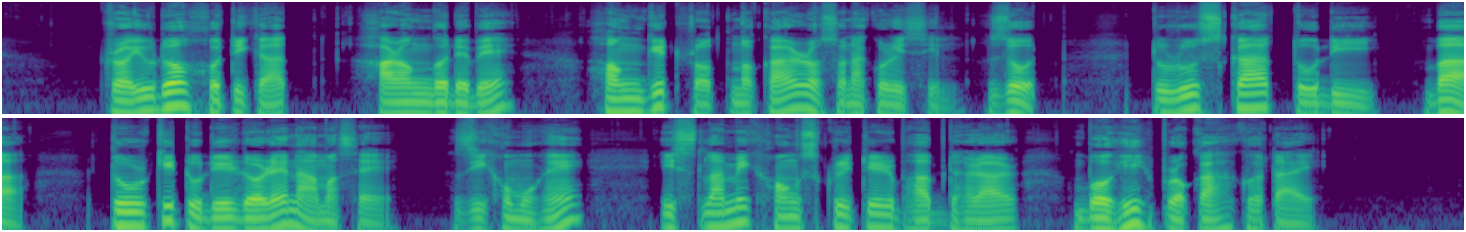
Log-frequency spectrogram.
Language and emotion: Assamese, neutral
